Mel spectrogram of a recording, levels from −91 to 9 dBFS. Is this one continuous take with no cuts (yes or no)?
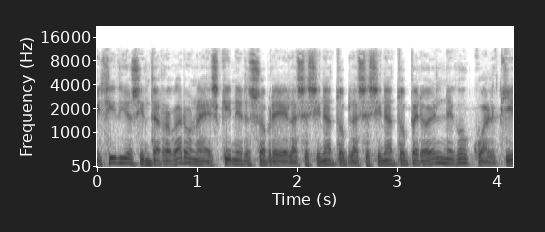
no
